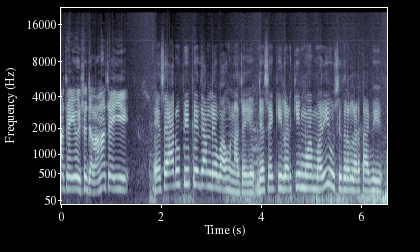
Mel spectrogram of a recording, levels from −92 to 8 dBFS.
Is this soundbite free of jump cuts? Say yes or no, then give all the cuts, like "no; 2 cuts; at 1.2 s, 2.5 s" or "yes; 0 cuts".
no; 1 cut; at 1.7 s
